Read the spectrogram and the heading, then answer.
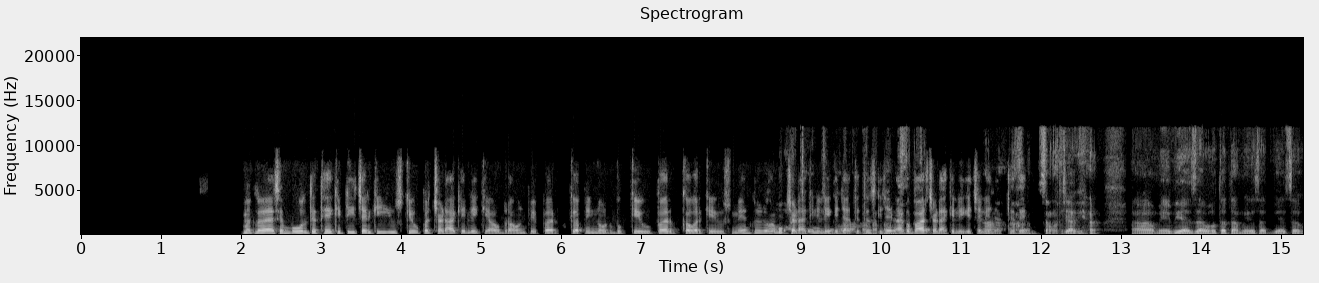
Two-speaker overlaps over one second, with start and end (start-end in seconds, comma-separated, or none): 8.6-10.4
